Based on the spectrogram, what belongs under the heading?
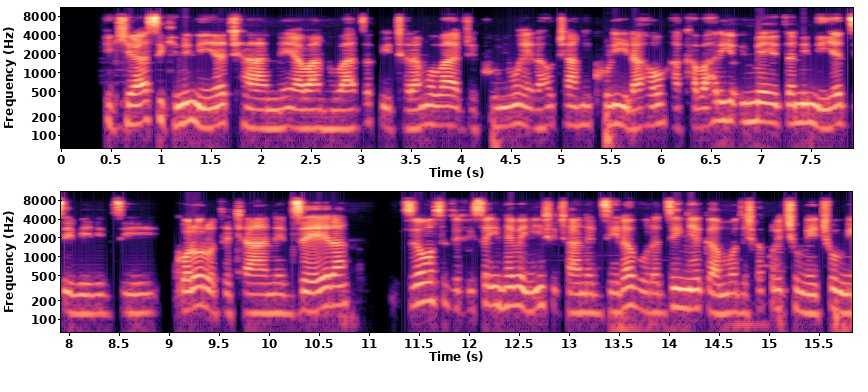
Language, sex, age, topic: Rundi, male, 18-24, education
